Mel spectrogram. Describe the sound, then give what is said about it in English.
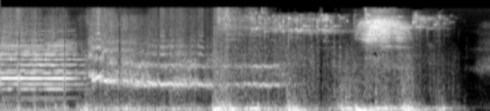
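In a video game, a car's tires squeal in a long skid, followed by a loud crunching crash into a tree with a brief shattering burst, then the noise cuts off abruptly. Loud game sound effects with no talking. “That damn tree. Who put a tree in the middle of the street?”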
